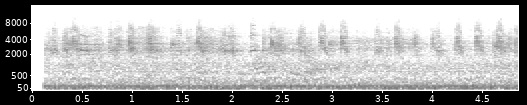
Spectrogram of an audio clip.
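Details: Egrets nesting in cedar trees beside apartment blocks in Dongin-dong, Daegu, South Korea, 2016; a colony relocated after nest trees were cut following residents' complaints about noise. Dense overlapping harsh squawks and chatter repeat throughout over steady low traffic hum.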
